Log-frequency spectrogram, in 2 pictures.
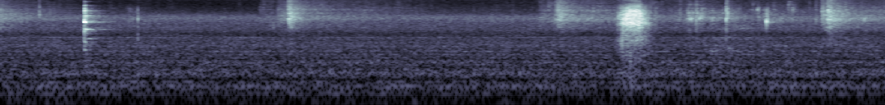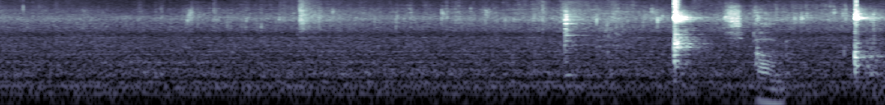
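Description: Venison pieces brown in a pan for hunters stew, a continuous sizzle broken by stirring scrapes and occasional clinks of utensil against metal, close and fairly loud.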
